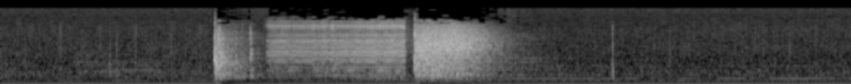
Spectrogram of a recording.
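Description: A sharp click, then about a second of harsh, growing buzzing that ends in a very loud rushing blast: a deafening comic noise sent down a telephone line.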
